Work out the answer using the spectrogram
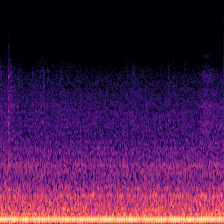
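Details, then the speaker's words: RV driveshaft on the road after replacing the broken rear universal joint that had been clunking and vibrating: a steady, even low driveline drone with no clunk or wavering hum. The driveshaft is now normal. "This is a test run of the Dolphin. It is driving perfect. The hum in the drive shaft is gone. There's no more clunking."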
